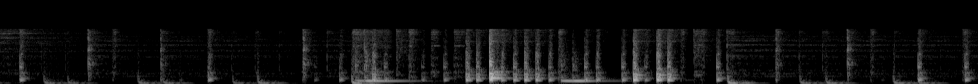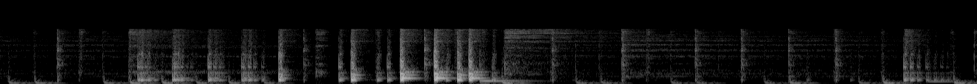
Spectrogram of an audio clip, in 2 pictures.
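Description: From start to finish the music carries heavy 4-bit ADPCM compression. Each sample is coded as a coarse step from a predicted value, so the coding error rides along as a gritty hiss that swells with every loud passage. Sharp attacks distort where the adaptive step lags behind. Nothing survives above 5.3 kHz, which dulls the top end and fits a rate around 44 kbps. A spectrogram shows a hard ceiling at 5.3 kHz, with broadband noise rising and falling alongside the level.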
